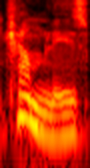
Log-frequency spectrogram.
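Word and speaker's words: Cholmondeley: indeed with british surnames there are many whose pronunciation is similarly at odds with their spelling one need only mention chumley's both chomple and fanshawe spelled featherston though there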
